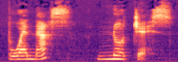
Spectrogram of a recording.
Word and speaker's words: buenas noches: how about you have a go so it's pronounced buenas noches okay so your turn guys buenas noches so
